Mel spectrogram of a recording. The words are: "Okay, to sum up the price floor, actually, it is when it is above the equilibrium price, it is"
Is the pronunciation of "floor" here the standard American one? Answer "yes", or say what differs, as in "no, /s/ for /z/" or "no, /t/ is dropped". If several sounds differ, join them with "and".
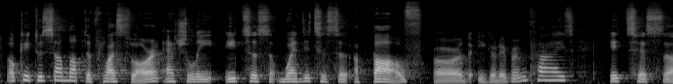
yes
